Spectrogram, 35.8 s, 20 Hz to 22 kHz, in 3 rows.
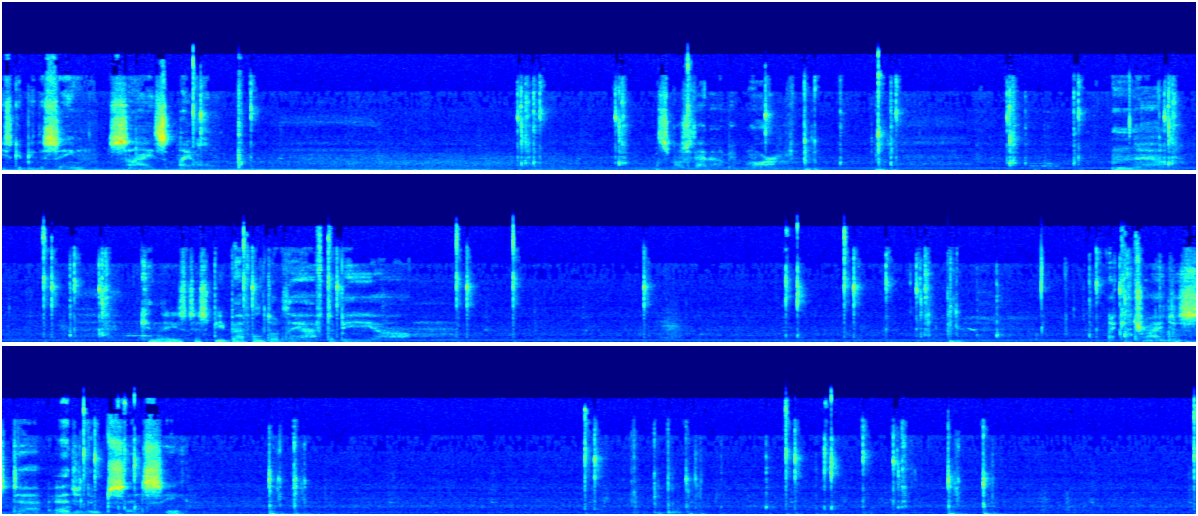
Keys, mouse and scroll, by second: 2.5 middle click, 5.3 middle click, 6.9 click, 8.1 Tab, 8.5 scroll down 2, 8.8 alt+a, 9.0 middle click, 10.3-10.7 scroll up 4, 10.8 middle click, 12.4 click, 12.7 middle click, 14.4 click, 16.5 click, 17.0 click, 19.8 right click, 20.8 middle click, 21.4 Tab, 21.8 scroll up 1, 22.4 scroll down 1, 22.9 middle click, 22.9-23.3 scroll down 1, 23.7 ctrl+r, 26.6 s, 30.7 ctrl+r, 32.5 middle click, 33.4 s.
